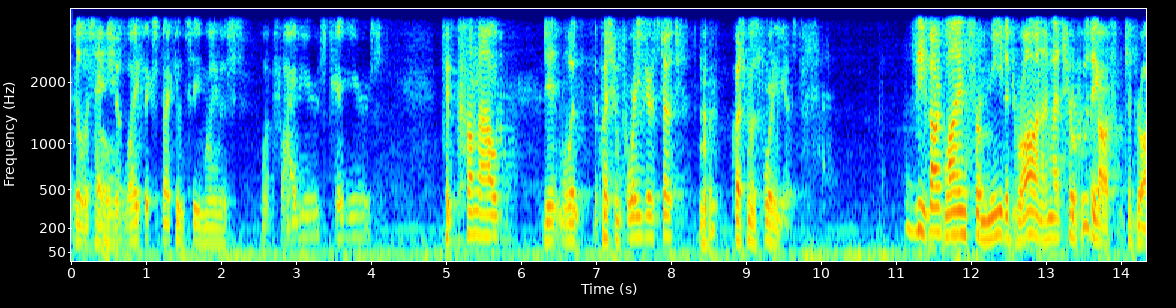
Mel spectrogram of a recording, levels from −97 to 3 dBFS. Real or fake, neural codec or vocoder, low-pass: fake; codec, 32 kHz, 1.9 kbps, SNAC; 3.6 kHz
